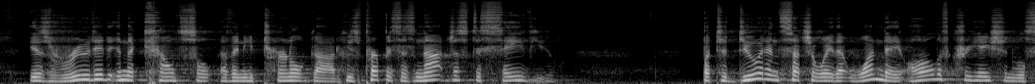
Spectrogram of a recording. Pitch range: 140-195 Hz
